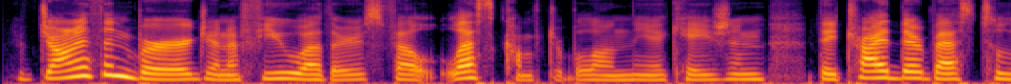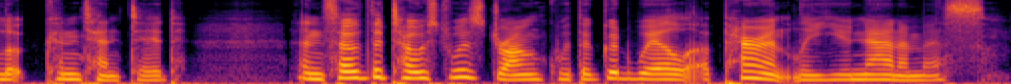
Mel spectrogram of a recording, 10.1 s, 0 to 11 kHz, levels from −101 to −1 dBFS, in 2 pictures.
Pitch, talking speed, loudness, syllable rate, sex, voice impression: 215 Hz, 185 wpm, -19 LUFS, 5.4 syllables/s, female, feminine, adult-like, slightly fluent, slightly sincere, slightly calm, friendly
